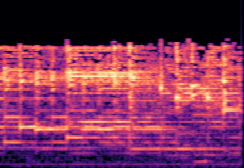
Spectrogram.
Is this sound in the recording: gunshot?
no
